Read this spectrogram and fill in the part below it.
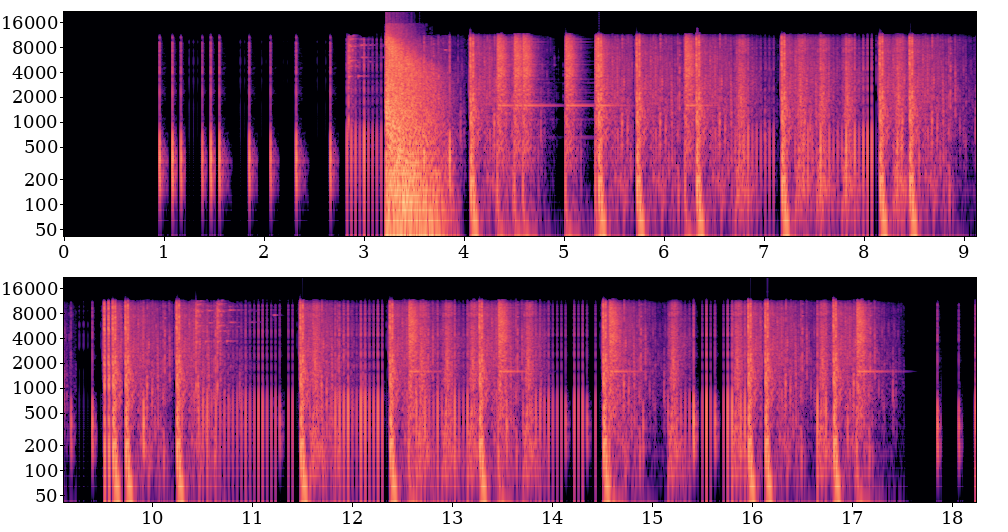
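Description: Blocks crash and shatter in a rapid clatter of game effects as a heap of balls tumbles down.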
